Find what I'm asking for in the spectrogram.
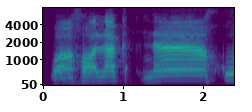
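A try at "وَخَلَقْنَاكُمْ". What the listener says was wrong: Qalqalah bukan hamas. Wa khalaq. Wa khalaq. Wa khalaq. Bukan pecah, itu mah hamas. Wa khalaq. Wa khalaq.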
